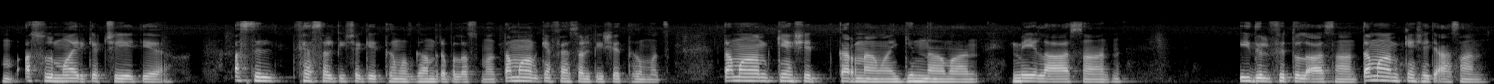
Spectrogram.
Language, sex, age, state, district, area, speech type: Kashmiri, male, 45-60, Jammu and Kashmir, Ganderbal, urban, spontaneous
